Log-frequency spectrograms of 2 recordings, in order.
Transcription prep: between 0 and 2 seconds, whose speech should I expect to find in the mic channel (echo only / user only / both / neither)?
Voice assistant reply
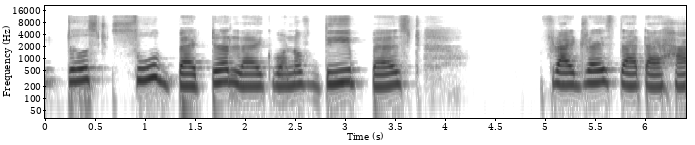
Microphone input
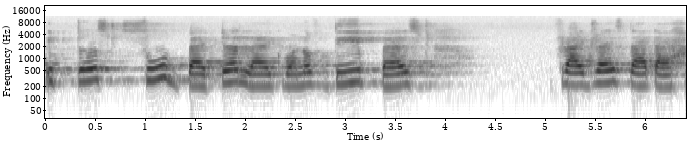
echo only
